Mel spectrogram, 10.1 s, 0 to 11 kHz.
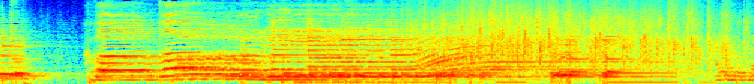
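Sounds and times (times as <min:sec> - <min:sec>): band of ukuleles and guitars: 0:00.0 - 0:10.0
audience applause: 0:04.9 - 0:10.0.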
